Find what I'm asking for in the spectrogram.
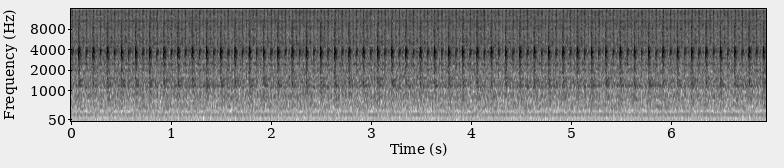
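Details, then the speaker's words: VW Polo Sedan near 100,000 km, cold start; sharp even knock about two per second over steady idle, cause unknown; knock stops with more throttle around 1500 rpm. "Если даешь побольше газу, в каком-то месте можно, найти такое место, где он перестает долбить. Вот. Где-то 1500."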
